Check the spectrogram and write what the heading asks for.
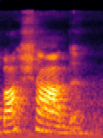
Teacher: os falantes da língua falam baixada, não falam o i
